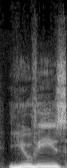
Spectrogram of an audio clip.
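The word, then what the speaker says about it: Yuvi's: pop-up tomorrow inside the inner rail Food Hall uv's bake shop UVS is spelled y-u-v-i apostrophe s uv's bake shop is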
